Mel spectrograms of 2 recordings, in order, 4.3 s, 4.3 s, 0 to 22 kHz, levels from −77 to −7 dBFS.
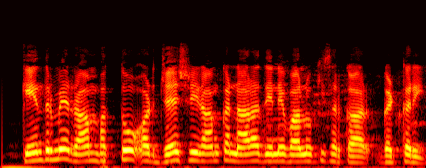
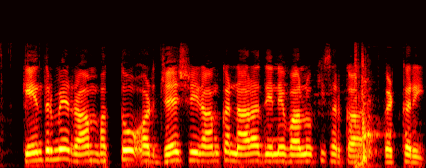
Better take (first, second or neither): first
